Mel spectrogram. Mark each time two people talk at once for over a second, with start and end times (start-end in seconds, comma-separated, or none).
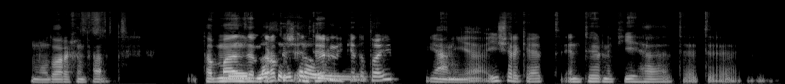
2.2-3.7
